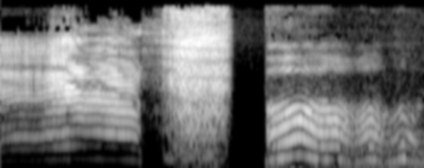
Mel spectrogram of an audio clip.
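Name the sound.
cat meowing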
